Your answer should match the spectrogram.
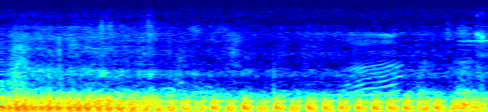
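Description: Motorcycle engine running at low revs with an even pulsing beat, gradually fading as the bike rolls to a stop.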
